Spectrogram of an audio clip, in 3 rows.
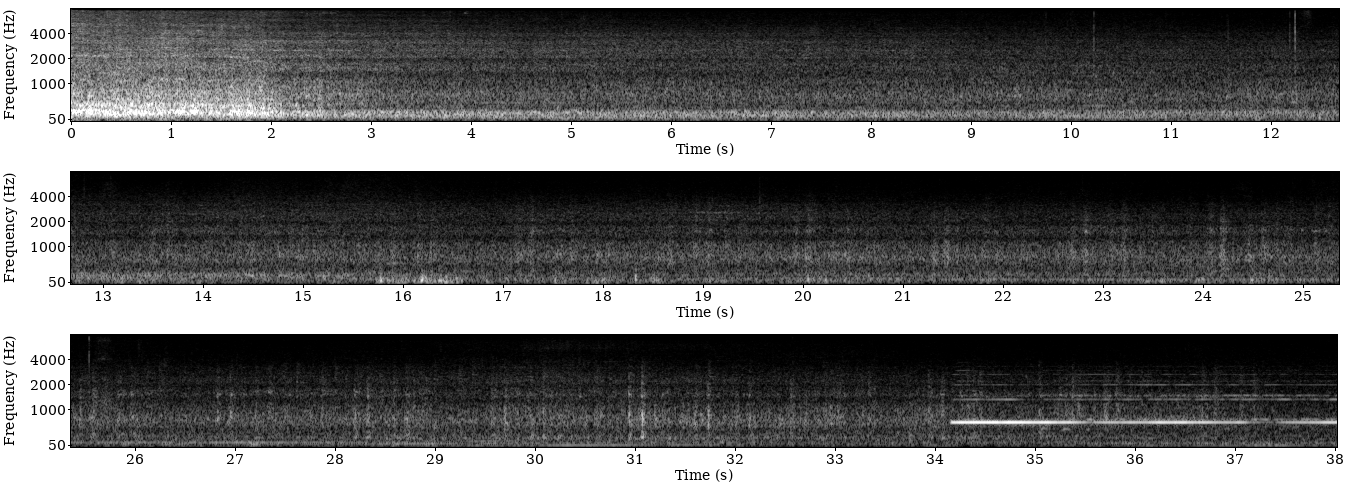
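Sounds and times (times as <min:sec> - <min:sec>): train rail rumble: 0:00.0 - 0:38.0
train horn: 0:34.1 - 0:38.0.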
